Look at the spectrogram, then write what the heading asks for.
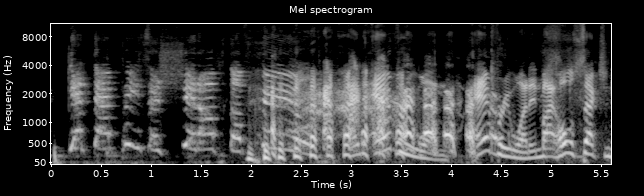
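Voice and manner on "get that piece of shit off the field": put-on very high, shrill, drunken screaming. Retelling a drunk spectator in the stands during a game: retelling a drunk spectator's scream. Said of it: "this drunk animal just stands up and screams".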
